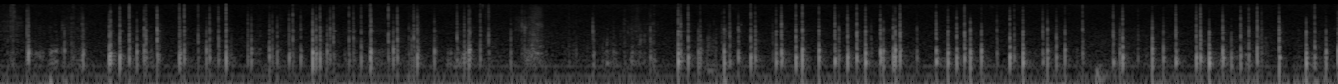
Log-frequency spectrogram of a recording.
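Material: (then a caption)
Plastic. Long nails tap and scratch a silver metallic plastic lotion tube and its chrome cap. The result is a dense run of quick, dry clicks and scratchy scrapes that die away almost instantly, over a steady low hum. The tapping thins out briefly around the middle, then picks up again.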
